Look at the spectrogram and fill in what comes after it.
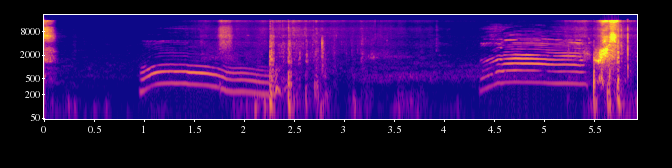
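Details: Two cats in a fight: a sustained, slightly falling wail, then a sharp spitting hiss, a second drawn-out howl, and a loud explosive spit at the end.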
